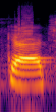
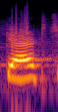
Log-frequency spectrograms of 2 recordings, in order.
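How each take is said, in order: First: "ক্যাচ" with no t before ch; silent t. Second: "ক্যাটচ" with the t sounded; "ক্যাটচ" said as "kat-ch"; wrong pronunciation. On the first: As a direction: say "ক্যাচ" as "kach". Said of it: "টি silent". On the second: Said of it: "ক্যাটচ বলবো না". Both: Shown as a demonstration.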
